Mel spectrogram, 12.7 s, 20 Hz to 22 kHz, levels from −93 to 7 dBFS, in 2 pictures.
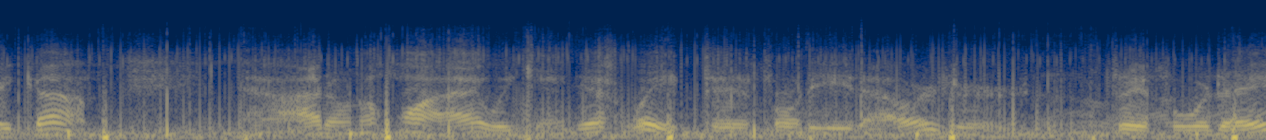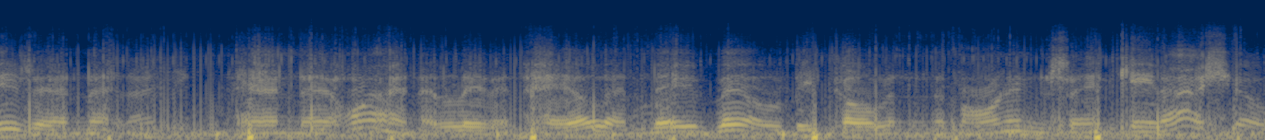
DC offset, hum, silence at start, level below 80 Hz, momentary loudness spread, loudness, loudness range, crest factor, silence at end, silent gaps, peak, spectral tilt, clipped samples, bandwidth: under 0.1%; none; 0 s; -38 dBFS; 8 LU; -24 LUFS; 1 LU; 20 dB; 0 s; none; -4 dBFS; -9.5 dB/octave; under 0.1%; 7 kHz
